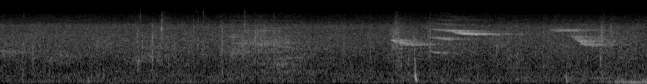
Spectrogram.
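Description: Forest ambience with a steady soft hiss, and about four seconds in, birds calling: short whistles that slide downward and one high held whistle, the loudest moment a little after.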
